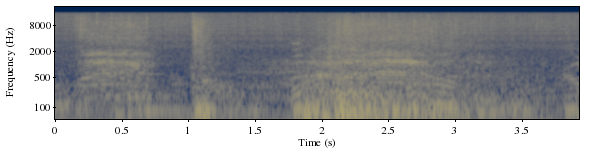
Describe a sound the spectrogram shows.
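A magical blast crashes and whooshes.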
